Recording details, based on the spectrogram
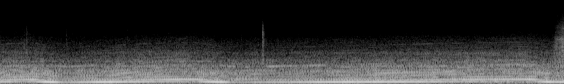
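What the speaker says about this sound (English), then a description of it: "Off the line, sport mode, on the gas." A 2026 Ram 1500 Bighorn pickup with a 5.7 Hemi V8 accelerates hard off the line in sport mode, its deep engine roar rising through upshifts, loud and close inside the cab.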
